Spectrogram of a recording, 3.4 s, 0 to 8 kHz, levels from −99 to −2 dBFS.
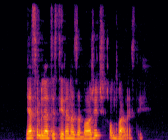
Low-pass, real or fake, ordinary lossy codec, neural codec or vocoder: none; real; none; none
